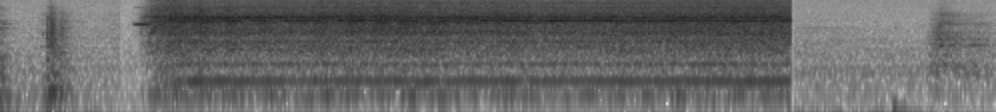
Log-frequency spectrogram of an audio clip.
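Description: A power drill bores steadily with a bigger bit to widen a hole during seat belt installation, a loud continuous whine holding for about three seconds before it stops abruptly.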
